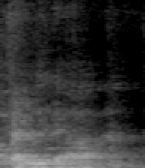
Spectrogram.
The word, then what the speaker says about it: 반례: 반예 아니야. 또 봐. 반례야.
